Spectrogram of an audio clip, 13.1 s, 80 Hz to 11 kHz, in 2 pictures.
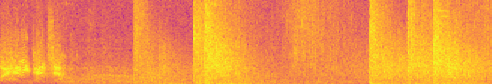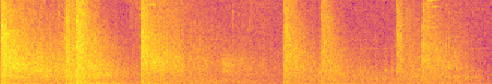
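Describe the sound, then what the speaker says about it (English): Light artillery barrage in the World War II strategy game Company of Heroes 2: a series of heavy booms and shell impacts at irregular intervals, with rumbling blasts overlapping throughout. "And a light artillery barrage like around here."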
